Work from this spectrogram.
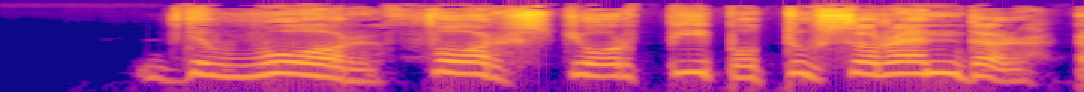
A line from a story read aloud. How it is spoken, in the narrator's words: Adhara snarled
